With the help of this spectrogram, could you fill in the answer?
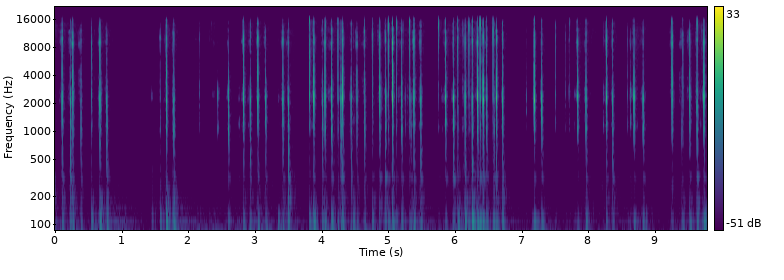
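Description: Long nails type rapidly on a clear acrylic mechanical keyboard with transparent housing and clear RGB-lit keycaps. The sound is bursts of sharp, bright clicks and clacks centered around 2.2 kHz, with very short decay and brief pauses between runs.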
